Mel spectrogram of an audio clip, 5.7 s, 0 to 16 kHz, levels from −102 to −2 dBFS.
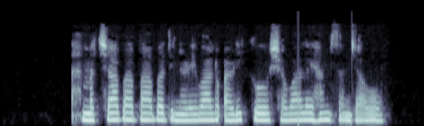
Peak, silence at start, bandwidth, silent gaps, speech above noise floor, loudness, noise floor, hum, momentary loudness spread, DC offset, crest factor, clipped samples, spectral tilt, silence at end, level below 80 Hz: -6 dBFS; 0.95 s; 7.2 kHz; none; 71 dB; -19 LUFS; -89 dBFS; none; 5 LU; under 0.1%; 14 dB; under 0.1%; -7.5 dB/octave; 0.55 s; -60 dBFS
